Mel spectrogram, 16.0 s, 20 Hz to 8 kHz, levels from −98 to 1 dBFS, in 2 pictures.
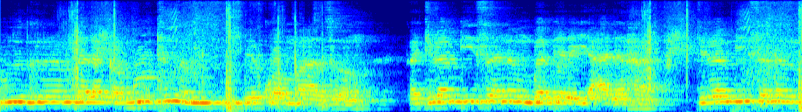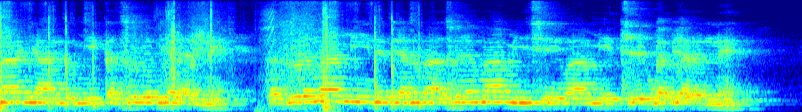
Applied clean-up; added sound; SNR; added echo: none; Squeak; 12 dB; reverberation time 0.8 s.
